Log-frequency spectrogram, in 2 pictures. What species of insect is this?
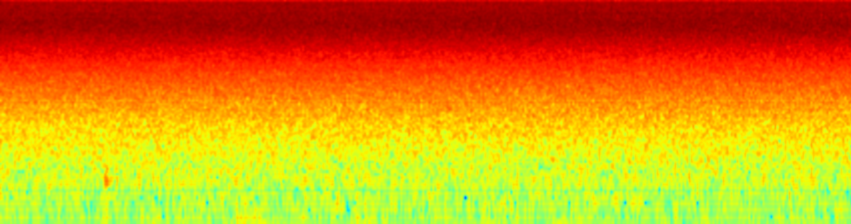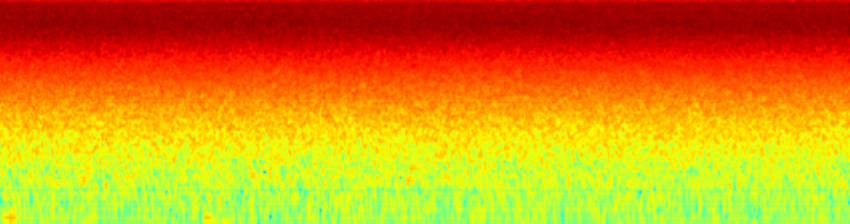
Eupholidoptera schmidti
